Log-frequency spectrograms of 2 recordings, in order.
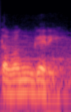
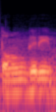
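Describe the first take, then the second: First: The word begins with a full 'ta-van' sound. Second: The word begins with a contracted 'ton' sound. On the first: "मैंने लफ्ज बोला आपसे" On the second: "मैं इसे तोंगरी पढ़ रहा हूं"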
